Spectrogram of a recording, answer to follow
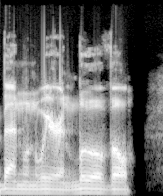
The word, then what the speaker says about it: Louisville: I think it might have been when we were in Louisville. Yeah, Louisville. You got to say it like that. You can't say Louisville. Got to say Louisville.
